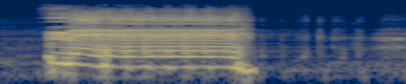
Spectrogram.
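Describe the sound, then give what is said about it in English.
A voice imitates a lamb's bleat during talk about Mass: a single drawn-out, nasal 'meh' lasting about a second, loud and alone, then fading into quiet. “what kind of animal should we truly act like? Like lambs.”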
